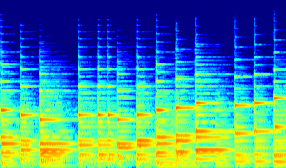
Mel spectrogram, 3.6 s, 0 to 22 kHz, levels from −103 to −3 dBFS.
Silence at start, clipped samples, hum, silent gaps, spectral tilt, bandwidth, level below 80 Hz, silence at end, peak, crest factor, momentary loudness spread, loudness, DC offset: 0 s; under 0.1%; none; none; -7 dB/octave; 10 kHz; -48 dBFS; 0 s; -12 dBFS; 16 dB; 4 LU; -27 LUFS; under 0.1%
